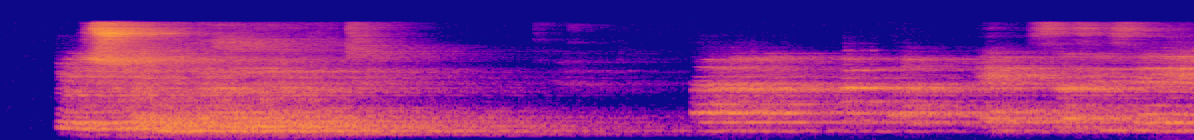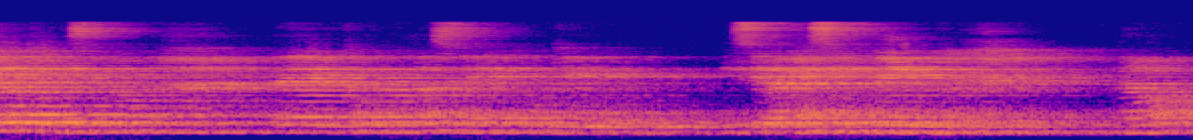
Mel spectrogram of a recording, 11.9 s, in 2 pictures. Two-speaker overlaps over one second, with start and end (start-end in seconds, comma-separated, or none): none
